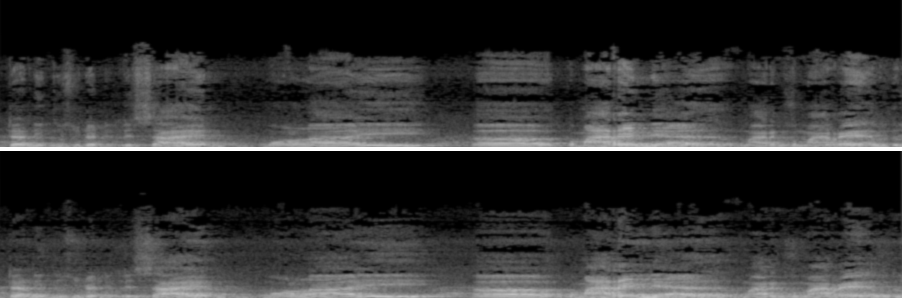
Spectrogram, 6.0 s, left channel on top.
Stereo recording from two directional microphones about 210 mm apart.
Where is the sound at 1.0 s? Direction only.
50° left (ahead or behind).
